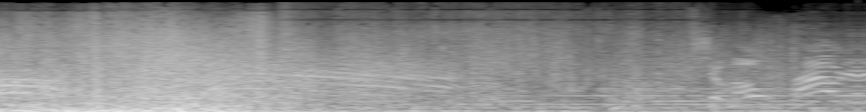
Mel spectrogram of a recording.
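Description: Ship cannons fire a broadside in Assassin's Creed III, loud booming blasts crowding the opening second, then a rumbling decay with shouting voices over the fading reverberation.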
